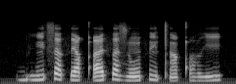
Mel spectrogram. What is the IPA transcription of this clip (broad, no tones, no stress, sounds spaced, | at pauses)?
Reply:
bʱ ĩ s ɐ θ e qʼ e θ ɐ z õ θ ĩ tʼ ɐ̃ qʼ o̤ ɣ i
